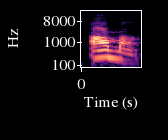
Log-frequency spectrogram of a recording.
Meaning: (conjunction) or; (interjection) Used to express surprise or shock: oh! is that so?; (verb) 1. to add to 2. to lie on, to rest on
- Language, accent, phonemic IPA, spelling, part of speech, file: Swahili, Kenya, /ˈɑ.mɑ/, ama, conjunction / interjection / verb, Sw-ke-ama.flac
